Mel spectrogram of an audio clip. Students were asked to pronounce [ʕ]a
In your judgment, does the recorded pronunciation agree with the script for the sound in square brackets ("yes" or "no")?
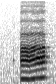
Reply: no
